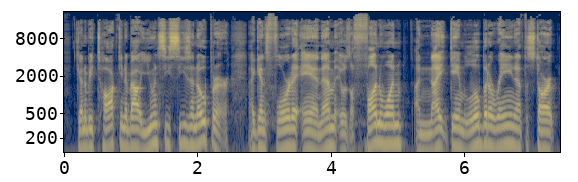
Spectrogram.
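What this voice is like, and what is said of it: Hoarse, strained voice. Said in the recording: “You might be able to tell my voice is a little shot. You know, we were cheering hard at the game.”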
